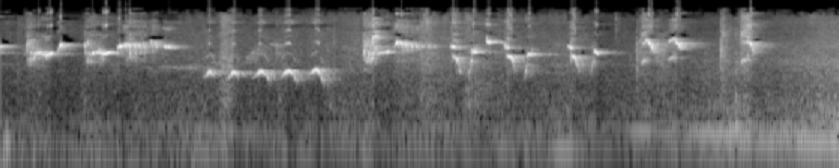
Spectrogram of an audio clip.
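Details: White-rumped shama in varied 'tembakan' song: bright whistled notes, a quick run of repeated lower slurred notes, then more high whistles and sharp accents.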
